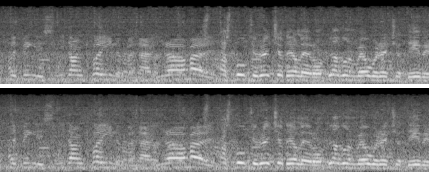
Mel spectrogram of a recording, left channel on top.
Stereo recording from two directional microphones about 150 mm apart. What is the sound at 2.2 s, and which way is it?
Speech, 10° left (ahead or behind).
